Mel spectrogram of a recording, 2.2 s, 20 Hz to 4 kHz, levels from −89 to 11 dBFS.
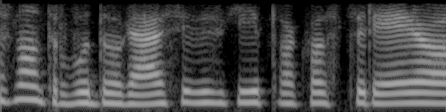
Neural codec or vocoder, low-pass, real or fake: none; 3.6 kHz; real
